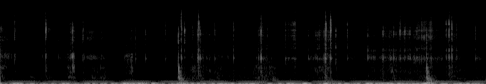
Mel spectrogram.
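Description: One hand with long acrylic nails scratches and taps the top of a 3Dio binaural microphone's rectangular metal housing, a small enclosure with electronics inside. Quick, bright clicks and raspy scratches come in an irregular stream over a steady low hum, with each tap dying away almost at once.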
